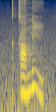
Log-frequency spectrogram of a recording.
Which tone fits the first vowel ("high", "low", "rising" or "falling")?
rising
